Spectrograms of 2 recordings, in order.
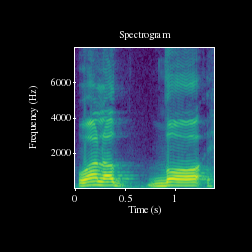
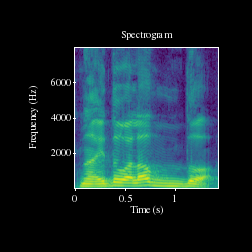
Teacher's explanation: Memanjangkan suara sedikit dari suara dod sukun, jadi harus kedengaran ad, kedengaran ya, ad. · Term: istitolah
